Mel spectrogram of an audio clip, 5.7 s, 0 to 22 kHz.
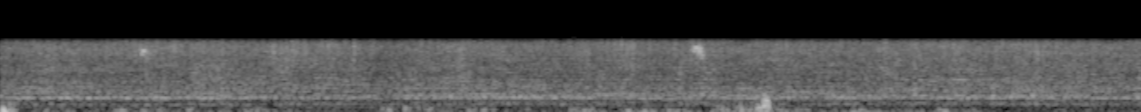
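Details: Crowding honey bees at a hive entrance, heavily laden, sunny yet chilly morning, 24 March 2019, 9:45; steady droning buzz of a mass of bees with one short tap near the end.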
